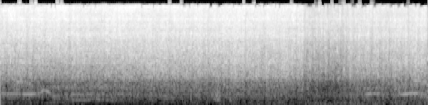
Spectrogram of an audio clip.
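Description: Cumin, ginger and coriander paste frying in hot oil, giving a steady, close, unbroken sizzle and hiss that holds evenly for several seconds with no voices.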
